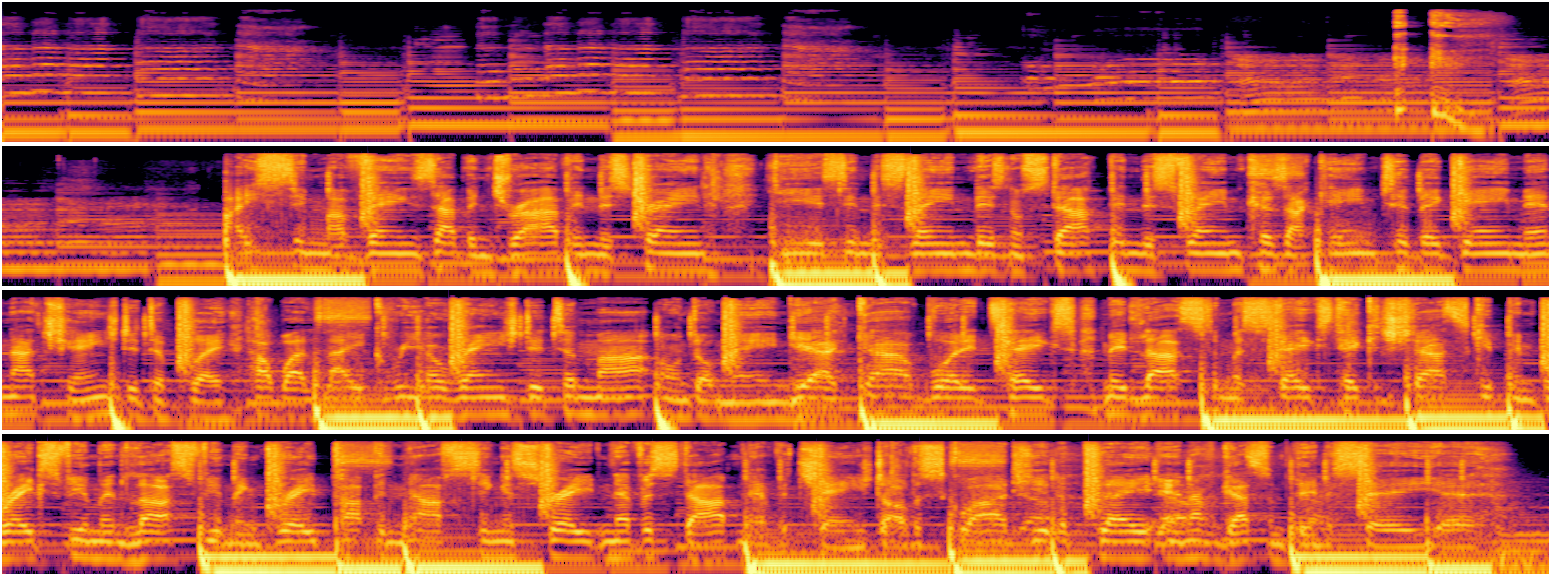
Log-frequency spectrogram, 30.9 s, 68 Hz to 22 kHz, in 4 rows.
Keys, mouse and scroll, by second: 0.9 click, 1.0 6, 2.1 click, 2.7 3, 3.1 ctrl+s, 3.9 click, 5.8 click, 9.4-10.5 typing, 10.9 click, 12.7-15.4 typing, 17.7-23.8 typing, 25.5 8, 25.8 ctrl+s, 26.8 click, 28.6 click, 29.0-30.9 typing, 30.7 click.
